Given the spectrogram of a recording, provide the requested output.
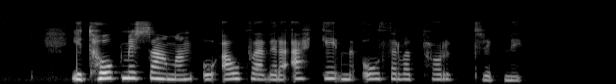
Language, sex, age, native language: Icelandic, female, 18-19, Icelandic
